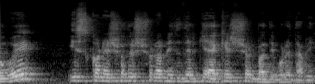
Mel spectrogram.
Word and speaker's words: ISKCON: আর ইসকন কথাটি একটি এব্রিভিয়েটেড term. এটিকে একোনিম বলা ভালো। যেহেতু ইংলিশ ওয়ার্ডের মত উচ্চারণ করে পড়ি আমরা। ইসকন আই এস সি ও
